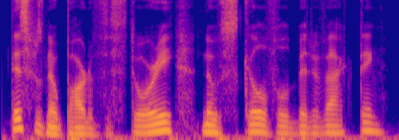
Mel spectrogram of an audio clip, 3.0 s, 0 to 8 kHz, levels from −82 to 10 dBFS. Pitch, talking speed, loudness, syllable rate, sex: 105 Hz, 240 wpm, -18 LUFS, 5.9 syllables/s, male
